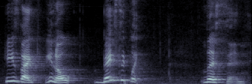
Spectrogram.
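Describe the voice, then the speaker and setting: A woman co-hosting a podcast, chatting in a lively, slangy way. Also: high-pitched, a little slow. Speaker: podcast co-host. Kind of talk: casual chat.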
